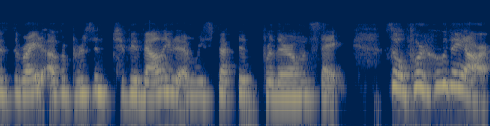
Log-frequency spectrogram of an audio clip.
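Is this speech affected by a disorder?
Yes: cerebral palsy.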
